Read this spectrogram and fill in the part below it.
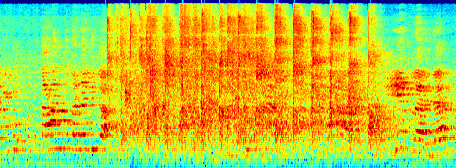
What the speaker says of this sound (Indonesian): Tepuk tangan untuk Anda juga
